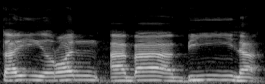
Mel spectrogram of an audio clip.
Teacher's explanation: گنہ، ناک میں تھوڑی دیر آواز کو روکنا گنہ کہلاتا ہے، اور یہاں کہہ رہا ہے کہ بغیر گنہ، ناک میں ہلکا سا بھی آواز کو روکنا نہیں ہے، بغیر گنہ کے جلد پڑھیں گے، اس کو اظہار کہتے ہیں۔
